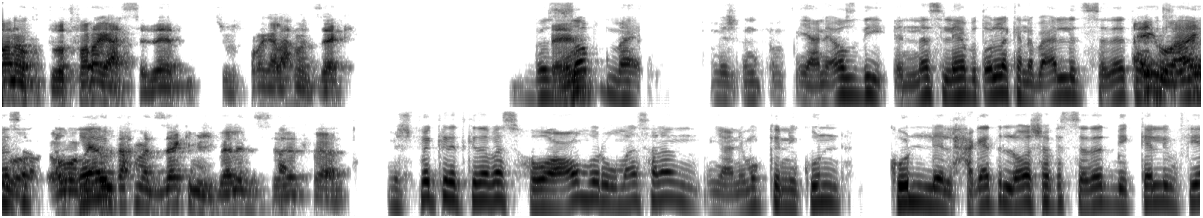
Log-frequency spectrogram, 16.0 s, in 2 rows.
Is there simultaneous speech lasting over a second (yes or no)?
yes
